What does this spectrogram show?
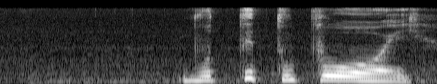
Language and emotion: Russian, angry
